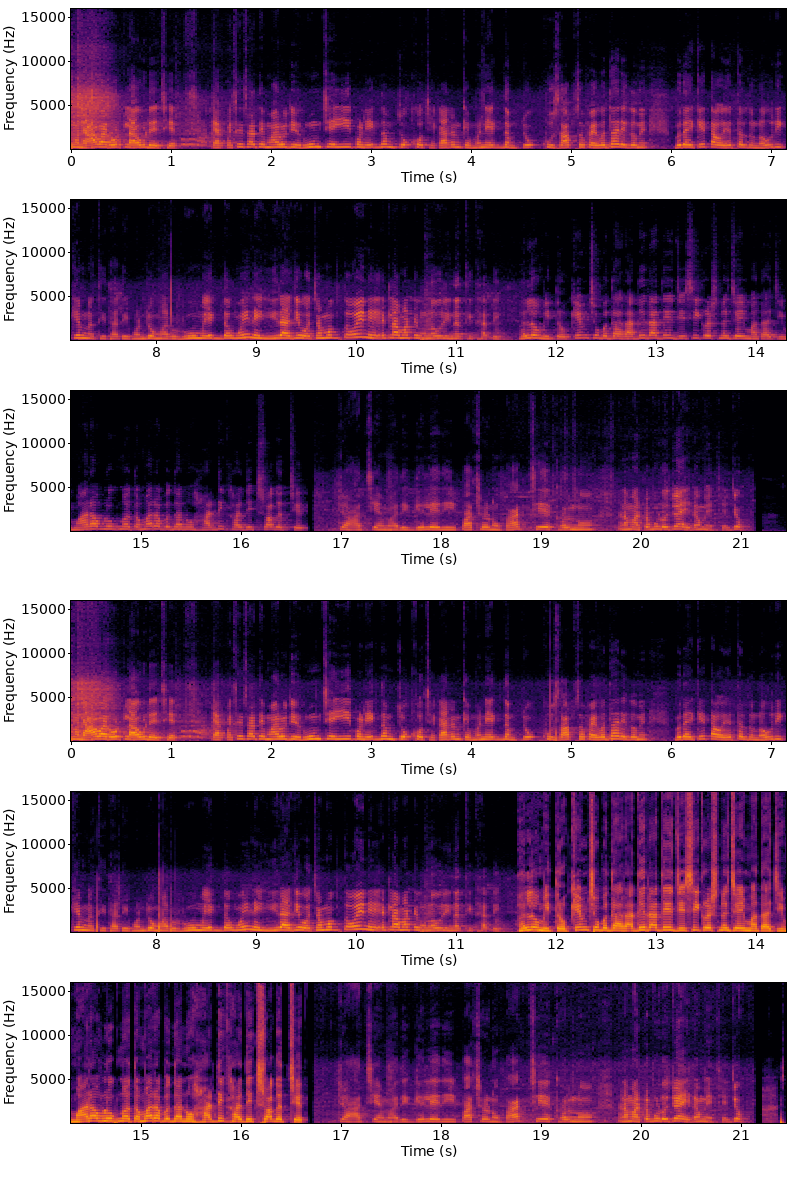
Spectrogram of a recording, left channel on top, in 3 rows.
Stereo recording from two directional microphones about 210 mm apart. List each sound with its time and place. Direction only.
0.1 s speech: 5° left (ahead or behind)
11.6 s speech: 55° right (ahead or behind)
17.0 s speech: 10° left (ahead or behind)
19.8 s speech: 10° right (ahead or behind)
